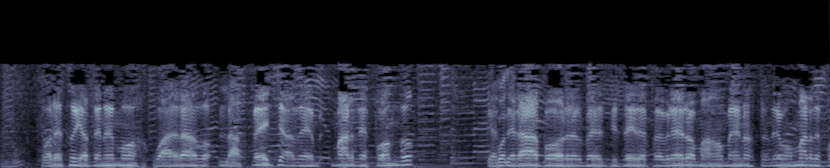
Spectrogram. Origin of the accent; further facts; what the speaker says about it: Canary Islands, Spain; No, pero soy canario.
